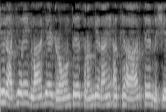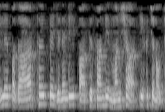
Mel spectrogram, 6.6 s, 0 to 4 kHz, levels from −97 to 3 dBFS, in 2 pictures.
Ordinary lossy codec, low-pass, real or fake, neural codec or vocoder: MP3, 24 kbps; 3.6 kHz; real; none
